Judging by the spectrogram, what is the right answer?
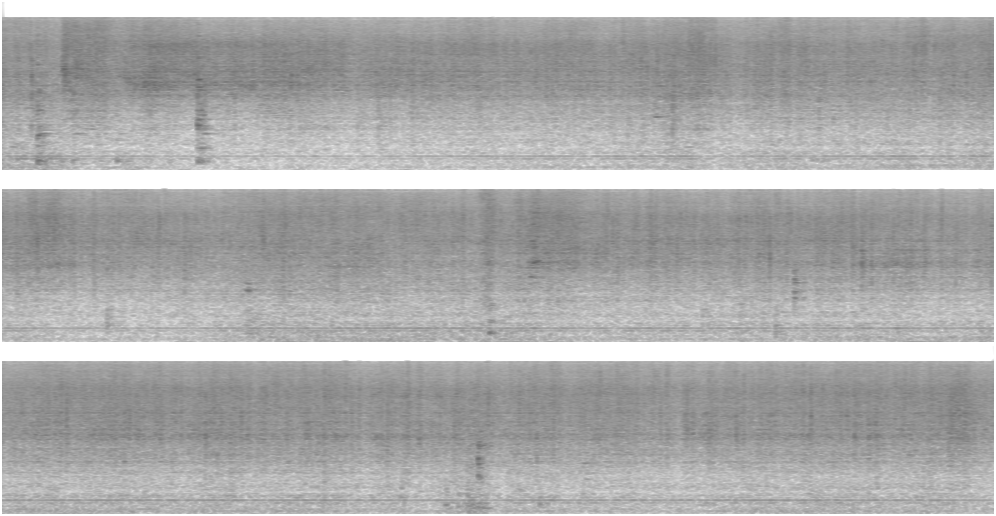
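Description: Sesame-crusted tuna steaks sizzling on a hot plancha, a steady frying hiss. A few light taps and scrapes of metal spatulas on the steel plate come through as the steaks are turned.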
